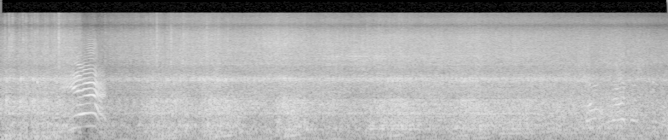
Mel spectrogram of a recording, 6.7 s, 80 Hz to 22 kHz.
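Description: A 1960 Corvette engine that sat for over 40 years, cold-started and revving steadily with a rough, continuous roar close by, after a brief rising whine near the start.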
